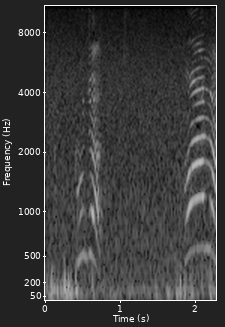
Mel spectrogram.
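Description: A young child's voice giving two short high-pitched cries, each rising and falling in pitch, the first about half a second in and the second near the end.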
